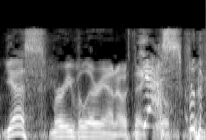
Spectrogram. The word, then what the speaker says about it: Valeriano: VaLARiano? Yes, Murray VaLARiano.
